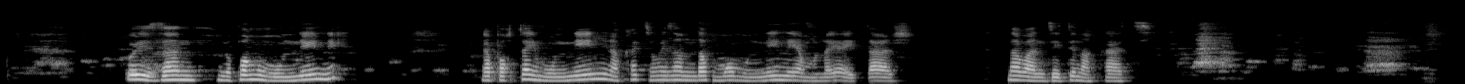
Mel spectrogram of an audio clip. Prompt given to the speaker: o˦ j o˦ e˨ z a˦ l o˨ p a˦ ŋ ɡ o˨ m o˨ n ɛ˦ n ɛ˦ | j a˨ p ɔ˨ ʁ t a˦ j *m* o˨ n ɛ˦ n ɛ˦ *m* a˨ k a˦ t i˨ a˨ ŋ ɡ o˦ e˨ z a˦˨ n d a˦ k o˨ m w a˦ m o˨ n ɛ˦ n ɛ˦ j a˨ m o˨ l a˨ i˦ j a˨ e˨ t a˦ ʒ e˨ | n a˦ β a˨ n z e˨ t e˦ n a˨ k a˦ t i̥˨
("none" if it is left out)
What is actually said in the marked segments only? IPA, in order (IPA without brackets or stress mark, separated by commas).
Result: m, n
